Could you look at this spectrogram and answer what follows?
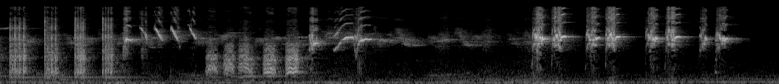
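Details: Male Javan myna singing in a loud, steady stream, kept as a model for other mynas to copy; rapid harsh clicks and buzzy notes give way to sharp whistled chips near the end, repeated roughly twice a second.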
